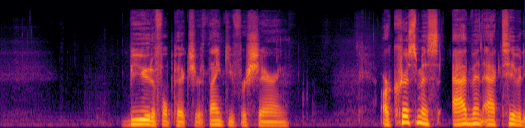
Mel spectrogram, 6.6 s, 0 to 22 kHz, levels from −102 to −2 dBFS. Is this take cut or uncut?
uncut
